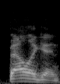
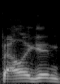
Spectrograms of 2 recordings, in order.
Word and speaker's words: Balogun: To me, Belgium protesting the allowance of, how do you pronounce his name? Balogun. Yeah. Of Balogun coming back in.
